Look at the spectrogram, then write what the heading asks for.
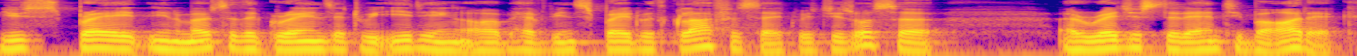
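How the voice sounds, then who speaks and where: An unremarkable speaking voice with fairly even intonation, captured in a very clean recording against a silent background. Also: man. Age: 60s. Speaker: integrative medicine doctor. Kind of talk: casual interview.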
